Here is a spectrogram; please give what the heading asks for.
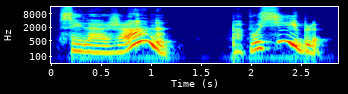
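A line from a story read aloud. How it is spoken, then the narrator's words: Exclaimed. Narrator (French): s'écria madame de Charmois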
